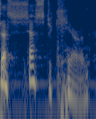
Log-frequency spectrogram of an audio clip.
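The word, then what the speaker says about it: Shesterkin: And I know I have to pronounce this. It's Saskarin will be in the nets tonight.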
